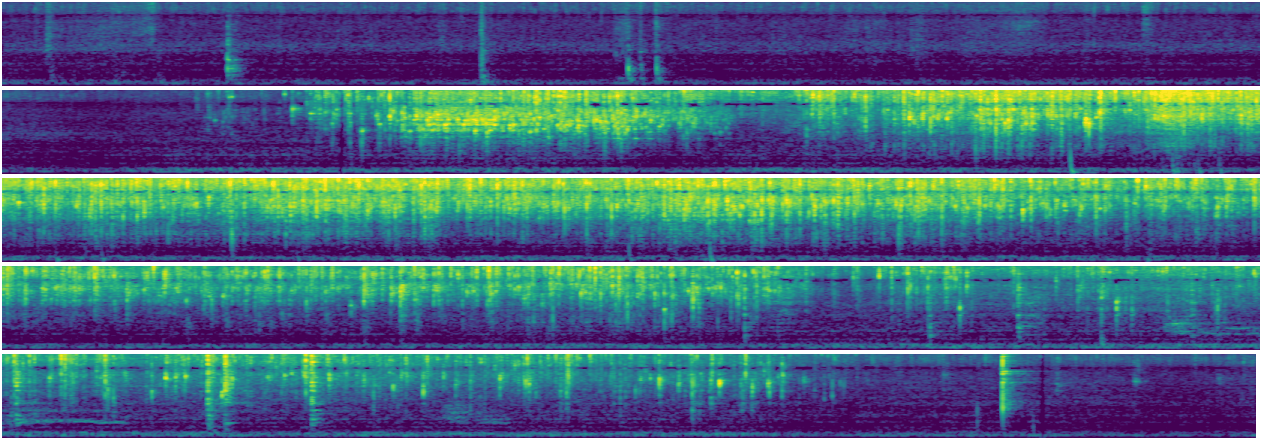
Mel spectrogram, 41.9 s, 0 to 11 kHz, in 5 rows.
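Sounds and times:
eggplant frying in hot oil: 9.7s - 39.3s.

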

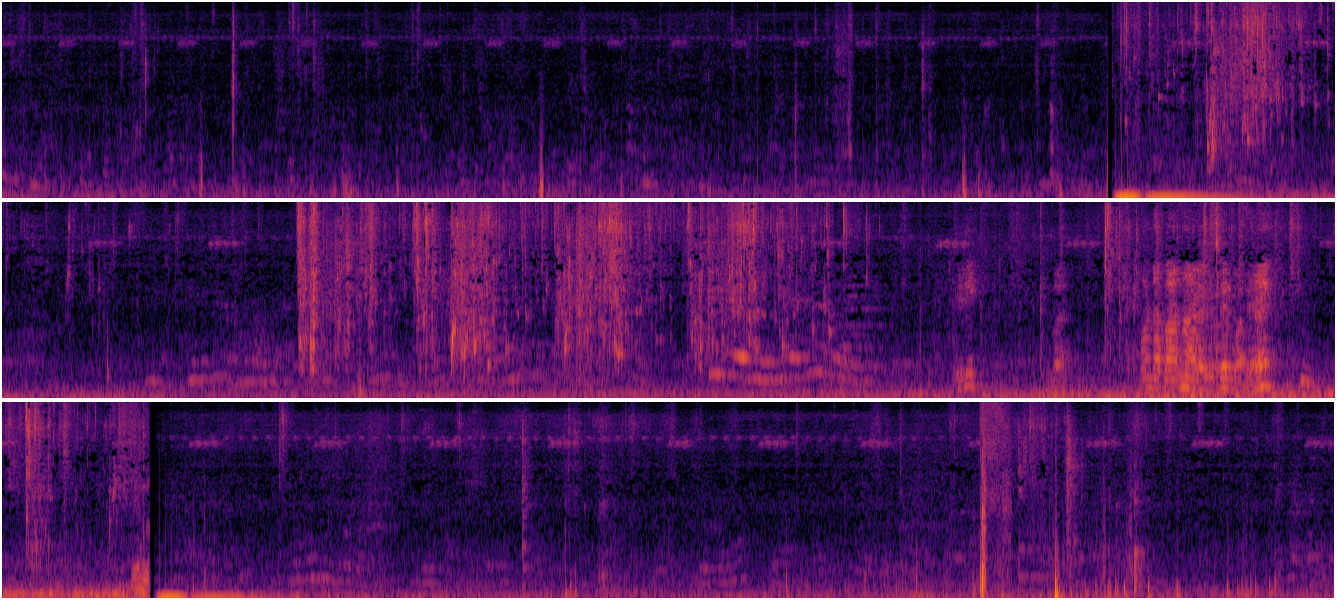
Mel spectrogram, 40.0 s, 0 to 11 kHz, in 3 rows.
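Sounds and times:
crickets chirping: 0.0s - 39.9s
water splashing and dripping: 11.1s - 28.2s.

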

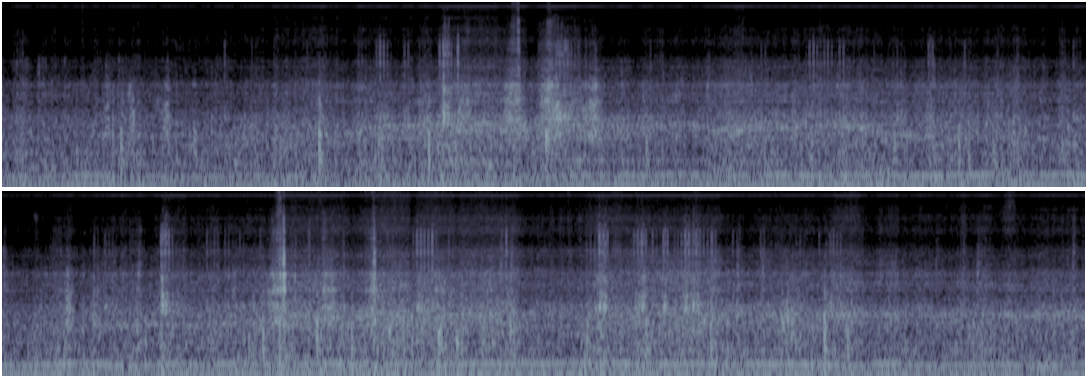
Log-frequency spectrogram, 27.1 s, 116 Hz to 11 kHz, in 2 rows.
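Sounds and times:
low hum of engine: 0.0s - 27.0s
sharp clicks and knocks: 3.8s - 24.4s.

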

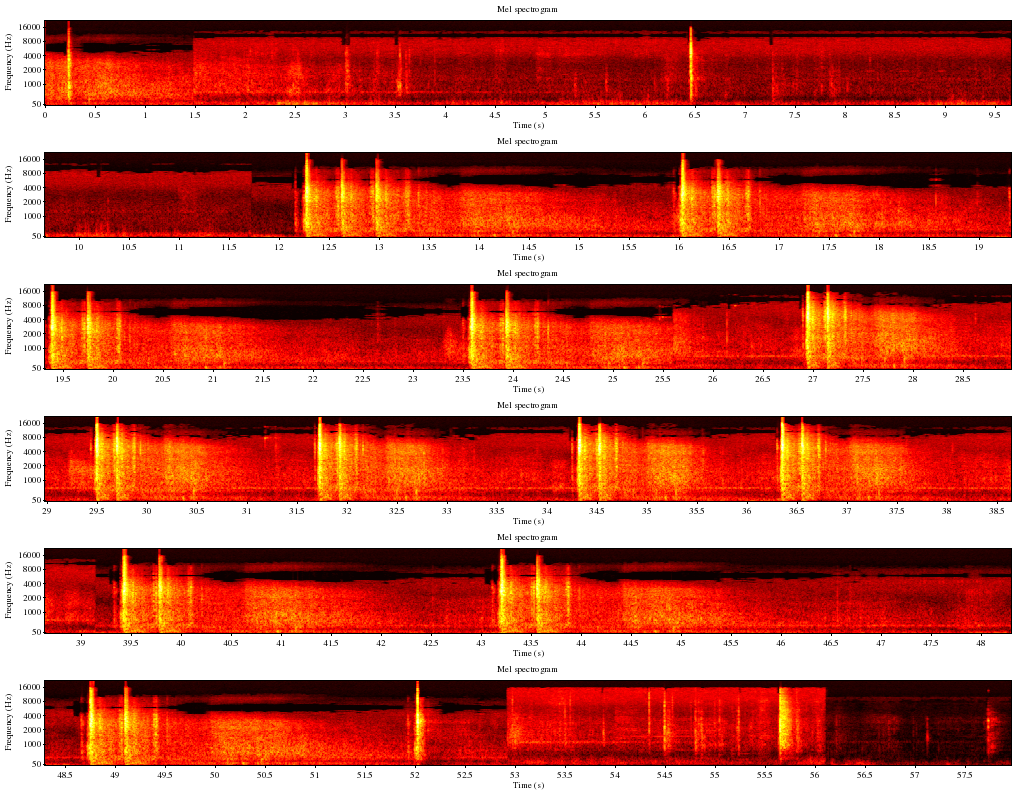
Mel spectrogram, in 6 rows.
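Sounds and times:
rifle shots with echo: 12.2s - 15.2s, 15.9s - 22.3s, 23.3s - 42.0s, 43.1s - 45.7s, 48.7s - 52.3s.

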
